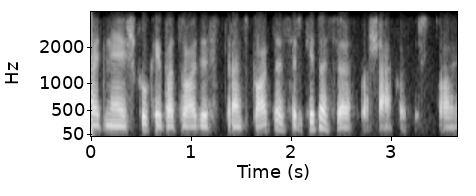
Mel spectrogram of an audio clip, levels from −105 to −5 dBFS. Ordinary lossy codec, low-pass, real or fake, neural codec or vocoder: Opus, 24 kbps; 3.6 kHz; real; none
